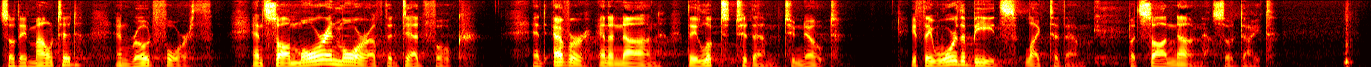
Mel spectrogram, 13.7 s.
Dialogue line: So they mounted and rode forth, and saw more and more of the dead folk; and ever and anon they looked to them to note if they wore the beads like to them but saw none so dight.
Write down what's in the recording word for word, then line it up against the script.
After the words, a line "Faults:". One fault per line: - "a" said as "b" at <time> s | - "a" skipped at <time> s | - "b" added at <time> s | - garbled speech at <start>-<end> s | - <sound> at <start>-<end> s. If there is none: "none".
So they mounted and rode forth, and saw more and more of the dead folk; and ever and anon they looked to them to note if they wore the beads like to them but saw none so dight.
Faults:
- whoosh at 13.4-13.6 s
